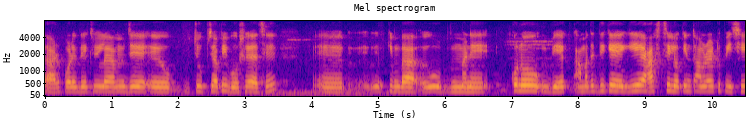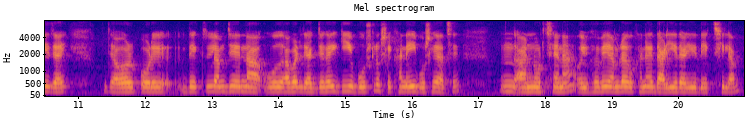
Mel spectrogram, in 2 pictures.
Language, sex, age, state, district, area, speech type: Bengali, female, 30-45, West Bengal, Birbhum, urban, spontaneous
